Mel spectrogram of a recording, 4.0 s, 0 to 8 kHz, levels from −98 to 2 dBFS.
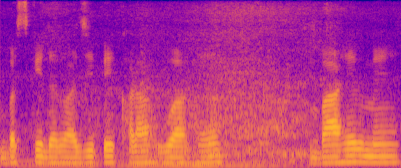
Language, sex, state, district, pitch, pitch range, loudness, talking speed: Hindi, male, Madhya Pradesh, Katni, 105 Hz, 100-110 Hz, -20 LUFS, 135 wpm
